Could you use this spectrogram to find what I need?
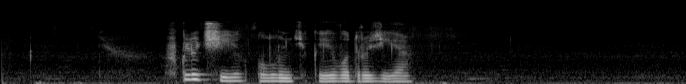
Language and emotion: Russian, neutral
